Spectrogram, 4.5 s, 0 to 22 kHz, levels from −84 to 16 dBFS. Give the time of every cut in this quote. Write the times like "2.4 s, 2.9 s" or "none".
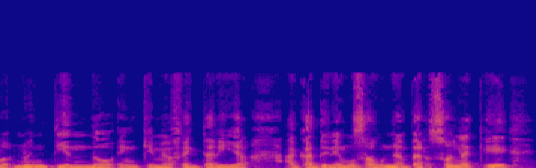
none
